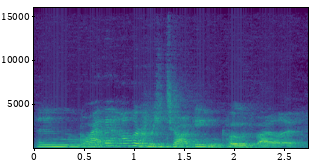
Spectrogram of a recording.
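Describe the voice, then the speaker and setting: A woman's voice: medium pitch, very animated, normal speed, a little mellow, muffled recording, a little hiss or hum, natural voice. A woman playing a cautious, easily exasperated young student thief at a screenplay table read, in an echoey room. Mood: annoyed. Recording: echoey room, distant microphone.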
